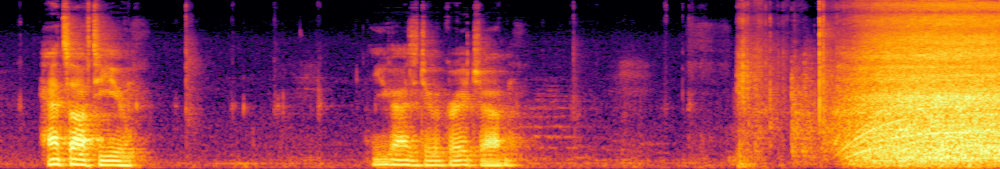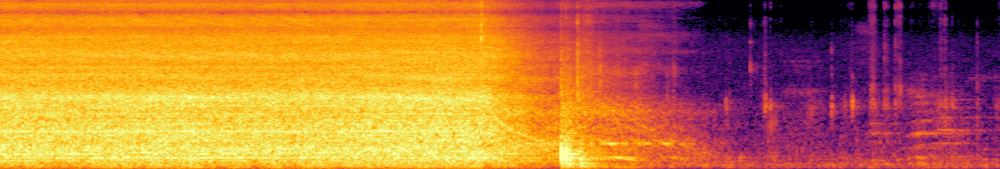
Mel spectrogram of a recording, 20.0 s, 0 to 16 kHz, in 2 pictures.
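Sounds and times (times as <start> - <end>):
blow dryer blowing: 8.2 - 16.8
knock: 15.6 - 16.0.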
